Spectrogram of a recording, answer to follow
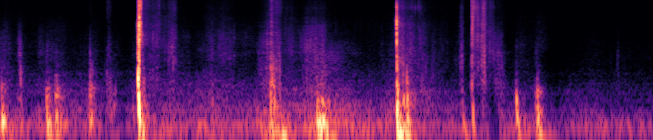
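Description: Irregular thumps and taps from a cat pouncing and batting at a feather wand toy right over the phone, its paws knocking against the floor and the phone. The sharpest taps come about a second and a half in and again around four seconds.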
